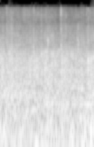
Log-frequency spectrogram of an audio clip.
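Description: Dense, steady audience applause fills a full second at a Morari Bapu Ram Katha lamp-lighting ceremony in Rajkot, many hands clapping together at even loudness with no voices on top.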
